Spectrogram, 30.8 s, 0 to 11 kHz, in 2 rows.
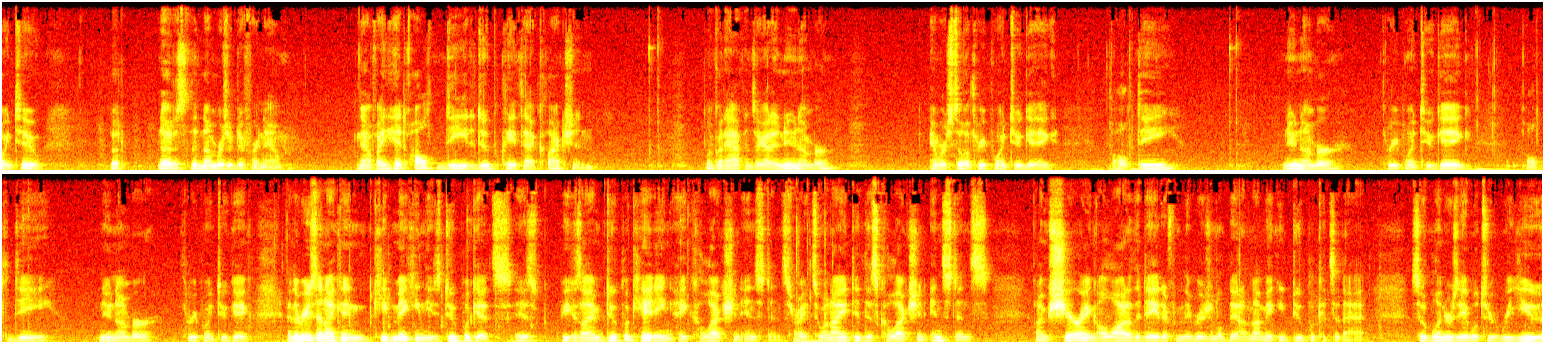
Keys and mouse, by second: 5.0 alt+d, 11.5 alt+d, 15.2 alt+d, 17.1 middle click, 18.6 shift+middle click, 20.2 alt+shift+middle drag, 21.8 alt+d, 23.6 shift+a.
